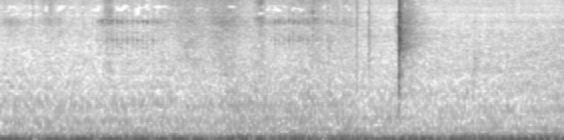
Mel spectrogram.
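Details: Purring of a stray cat during the birth of her kittens, a dense low rumble running without pause, broken by a brief sharp click about three seconds in.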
